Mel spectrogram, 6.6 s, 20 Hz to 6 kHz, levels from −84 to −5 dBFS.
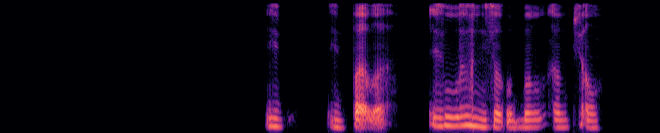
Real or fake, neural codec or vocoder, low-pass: fake; autoencoder, 44.1 kHz, a latent of 192 numbers a frame, MeloTTS; 5.4 kHz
